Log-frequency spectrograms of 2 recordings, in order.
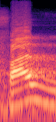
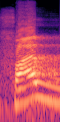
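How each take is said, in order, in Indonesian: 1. Konsonan setelah 'fa' terdengar seperti 'dh'. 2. Konsonan setelah 'fa' terdengar seperti 'dh'.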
